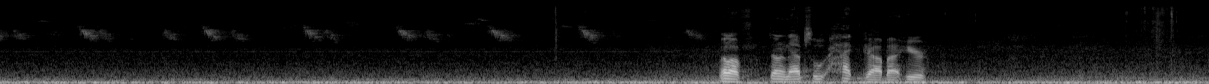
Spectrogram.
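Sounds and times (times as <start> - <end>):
songbird chirping: 0.0 - 8.2
steady low rumble: 0.0 - 12.0.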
